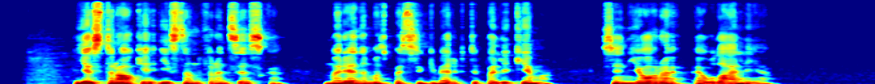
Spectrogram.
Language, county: Lithuanian, Vilnius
